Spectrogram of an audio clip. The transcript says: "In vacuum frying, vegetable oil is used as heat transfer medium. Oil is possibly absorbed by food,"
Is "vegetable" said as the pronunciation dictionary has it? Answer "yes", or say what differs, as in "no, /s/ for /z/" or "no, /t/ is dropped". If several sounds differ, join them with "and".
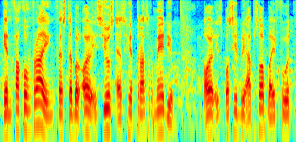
no, /f/ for /v/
